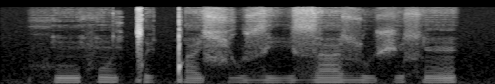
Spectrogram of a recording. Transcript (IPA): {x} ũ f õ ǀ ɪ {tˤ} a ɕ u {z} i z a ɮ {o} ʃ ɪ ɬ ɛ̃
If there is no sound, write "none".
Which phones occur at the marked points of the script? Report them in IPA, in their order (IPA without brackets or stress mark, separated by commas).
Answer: x, ǃ, z, u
